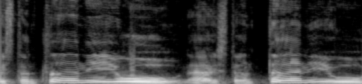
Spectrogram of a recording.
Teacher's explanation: Nós temos o ditongo crescente, ele cresce, né? Na pronúncia, a vogal E nesse ditongo é menor, né? Tem um som mais para baixo e a vogal O tem um som mais para cima.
